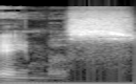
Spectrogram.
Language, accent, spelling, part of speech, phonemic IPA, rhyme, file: English, US, Amos, proper noun, /ˈeɪ.məs/, -eɪməs, En-us-Amos.oga
- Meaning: 1. A male given name from Hebrew 2. A book of the Old Testament and the Hebrew Tanakh 3. A prophet, author of the book of Amos 4. A surname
